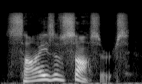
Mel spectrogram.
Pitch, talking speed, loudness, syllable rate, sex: 170 Hz, 125 wpm, -16 LUFS, 3.2 syllables/s, male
